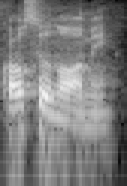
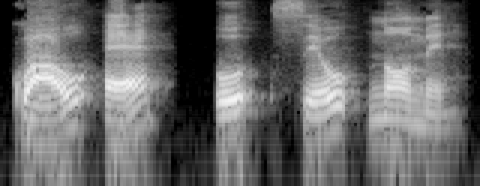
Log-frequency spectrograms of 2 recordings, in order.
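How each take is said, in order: First: The question is said fast with words run together. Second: The question is said slowly with every word clear.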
